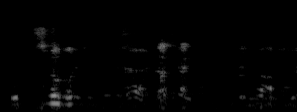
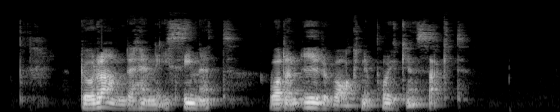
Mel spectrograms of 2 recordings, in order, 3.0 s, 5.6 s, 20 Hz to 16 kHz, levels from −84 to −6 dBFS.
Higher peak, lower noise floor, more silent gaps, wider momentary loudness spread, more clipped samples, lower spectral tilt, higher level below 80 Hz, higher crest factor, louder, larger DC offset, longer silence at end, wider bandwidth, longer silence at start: second, -34 dBFS vs -2 dBFS; first, -80 dBFS vs -74 dBFS; neither; about the same, 14 LU vs 13 LU; neither; second, -2 dB/octave vs -5 dB/octave; second, under -90 dBFS vs -72 dBFS; about the same, 22 dB vs 24 dB; second, -53 LUFS vs -24 LUFS; neither; second, 0 s vs 0.95 s; second, 7.2 kHz vs 9.2 kHz; about the same, 0.1 s vs 0.2 s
